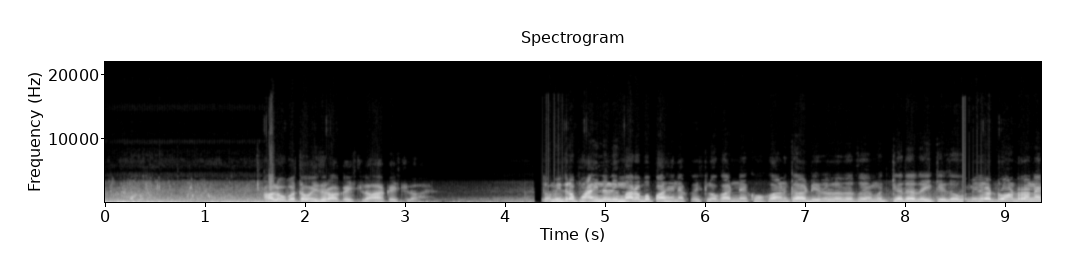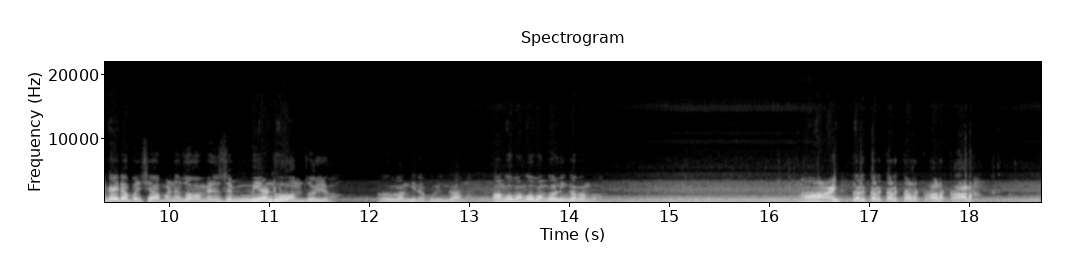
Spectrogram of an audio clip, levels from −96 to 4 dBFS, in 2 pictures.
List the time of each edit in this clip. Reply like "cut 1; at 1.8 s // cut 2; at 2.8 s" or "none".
cut 1; at 4.3 s // cut 2; at 8.6 s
